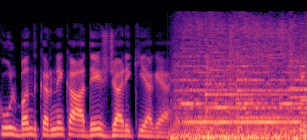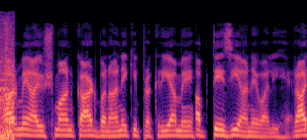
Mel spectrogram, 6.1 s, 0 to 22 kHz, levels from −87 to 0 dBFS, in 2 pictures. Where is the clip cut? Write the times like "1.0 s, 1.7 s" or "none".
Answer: 1.7 s, 3.1 s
